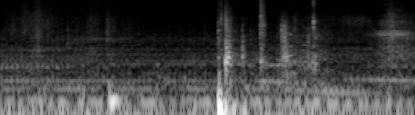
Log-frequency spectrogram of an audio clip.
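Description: Rustling and handling noise as a power cord is pulled out from behind a counter, with light clicks and one knock about two seconds in, over a faint low hum.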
